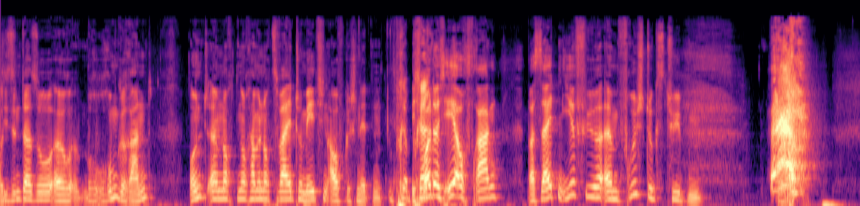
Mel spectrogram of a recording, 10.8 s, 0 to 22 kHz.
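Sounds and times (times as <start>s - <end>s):
speech: 0.0s - 9.0s, 9.6s - 10.1s
sharp sneeze: 9.6s - 10.3s.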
